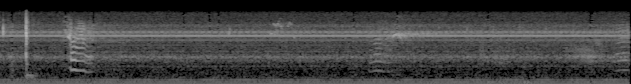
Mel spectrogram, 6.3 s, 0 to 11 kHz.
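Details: Great horned owl at a nest near Savannah, Georgia, during a nighttime prey handover and feeding at 1:38 AM on 27 February 2022. Two sharp, downward-sweeping squeals come close together at the start, then fainter rasps, all over a steady electrical hum.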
